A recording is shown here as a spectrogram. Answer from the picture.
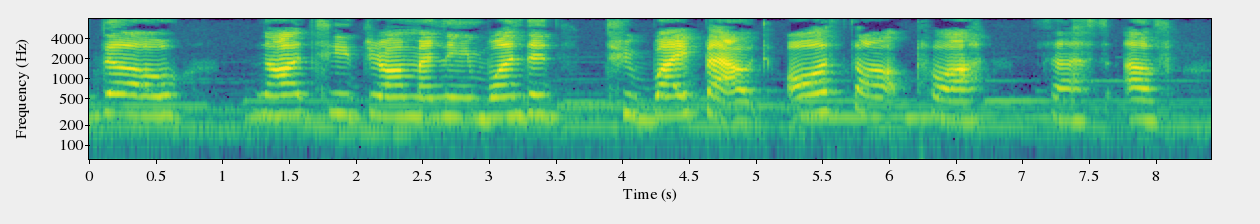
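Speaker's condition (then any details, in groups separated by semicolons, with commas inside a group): Cerebral palsy; uses crutches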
